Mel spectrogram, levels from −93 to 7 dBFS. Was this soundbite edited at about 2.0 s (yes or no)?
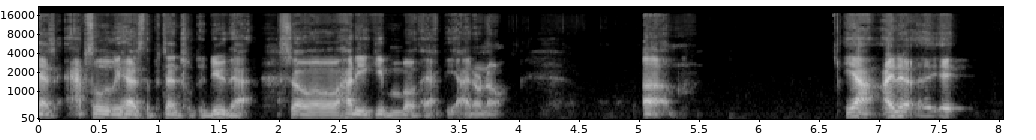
yes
